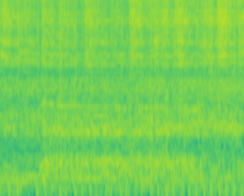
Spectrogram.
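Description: Death metal band playing live: heavily distorted electric guitars and bass over fast, dense drumming, with growled vocals.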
